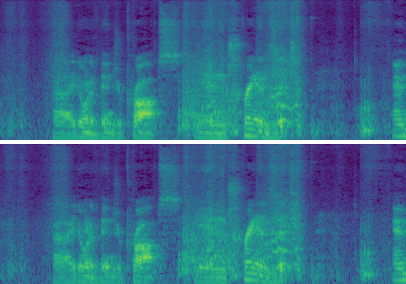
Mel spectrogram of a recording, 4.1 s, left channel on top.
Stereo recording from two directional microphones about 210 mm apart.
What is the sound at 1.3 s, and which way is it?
Speech, 15° right (ahead or behind).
